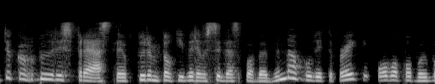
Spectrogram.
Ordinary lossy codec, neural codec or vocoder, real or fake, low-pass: AAC, 32 kbps; codec, 16 kHz, 0.5 kbps, X-Codec, HuBERT features, trained on LibriSpeech; fake; 7.2 kHz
